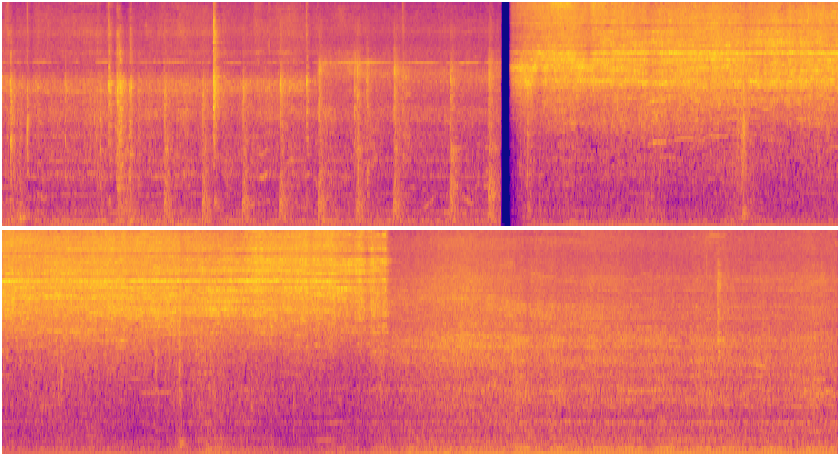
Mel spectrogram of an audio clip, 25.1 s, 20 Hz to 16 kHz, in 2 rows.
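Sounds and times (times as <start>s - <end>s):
diesel engine running: 0.0s - 25.0s
harsh hissing scraping noise: 7.7s - 22.4s.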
